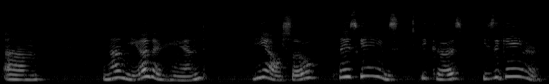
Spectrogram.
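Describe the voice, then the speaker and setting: Young woman streamer, slow unhurried chat, slightly high voice, meandering with many ums. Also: lively intonation, a little mellow, a little hiss or hum. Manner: rambling, hesitant, many fillers. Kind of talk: casual chat.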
